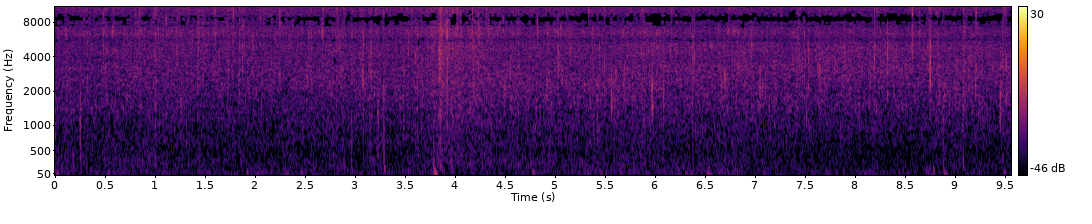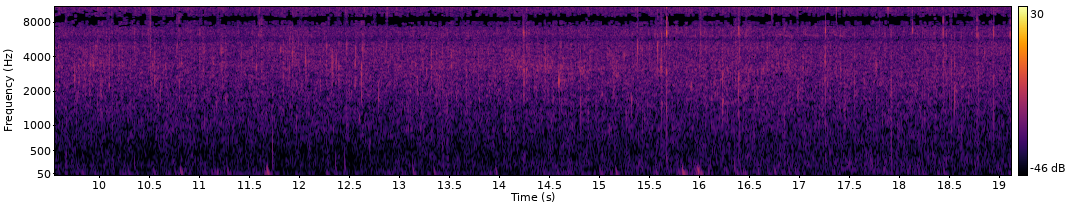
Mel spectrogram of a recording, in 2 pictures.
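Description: Steady rain falling on a lake and the wet grass beside it: an even hiss made of many small drop ticks, with one louder tap about four seconds in.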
